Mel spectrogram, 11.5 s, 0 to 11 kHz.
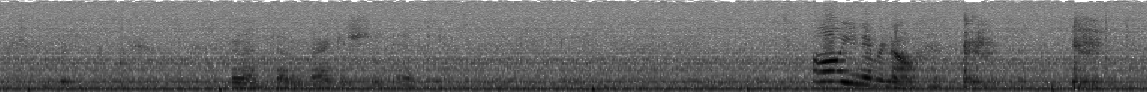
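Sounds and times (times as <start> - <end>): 
low steady hum: 0.0 - 11.4
speech: 0.6 - 1.0, 2.3 - 4.6, 8.2 - 10.1, 10.7 - 11.1
person coughing harshly: 9.6 - 10.1, 10.7 - 11.2.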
